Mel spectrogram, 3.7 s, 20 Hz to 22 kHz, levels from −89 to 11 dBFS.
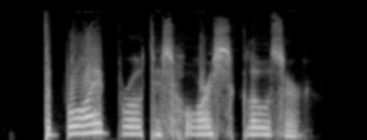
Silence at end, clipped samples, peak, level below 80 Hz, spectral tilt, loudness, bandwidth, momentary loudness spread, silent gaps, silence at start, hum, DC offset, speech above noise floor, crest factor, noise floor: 0.65 s; under 0.1%; 0 dBFS; -46 dBFS; -6 dB/octave; -13 LUFS; 12.5 kHz; 8 LU; none; 0.45 s; none; under 0.1%; 72 dB; 14 dB; -85 dBFS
